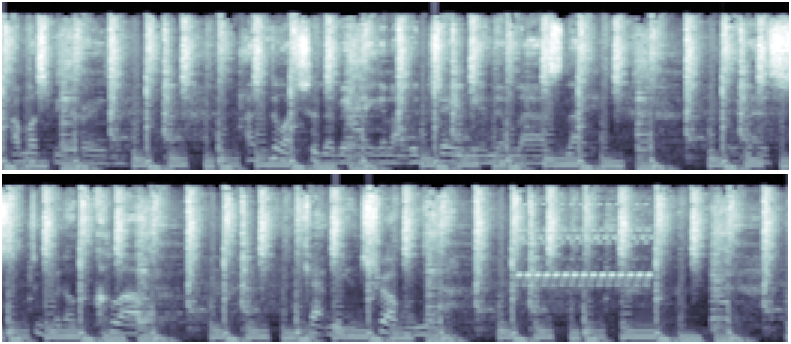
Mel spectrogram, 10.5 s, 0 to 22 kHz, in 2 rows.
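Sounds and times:
speech: 0.1s - 10.4s
phone ringing in a rhythmic electronic pattern: 8.7s - 9.6s.

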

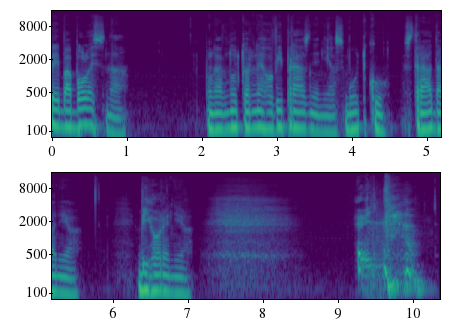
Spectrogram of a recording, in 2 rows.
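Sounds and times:
speech: 0.0s - 1.1s, 2.1s - 5.6s, 6.4s - 7.8s, 9.3s - 10.2s
long breathy intake of air: 7.2s - 8.6s
person sneezing: 9.3s - 10.3s.

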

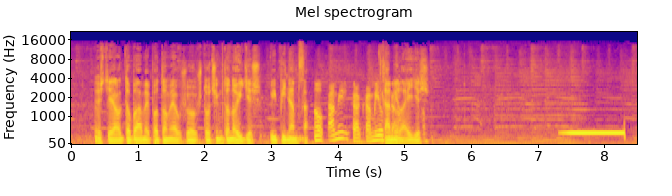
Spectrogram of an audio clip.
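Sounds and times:
speech: 0.4s - 5.5s
telephone ringing tone on a call: 7.3s - 8.4s.

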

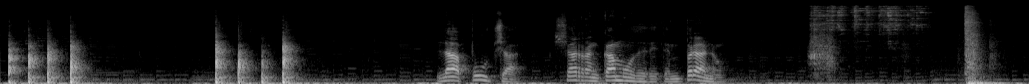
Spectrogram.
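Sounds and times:
knocking on a wooden door: 0.0s - 0.9s, 2.2s - 3.1s
speech: 4.4s - 7.4s.

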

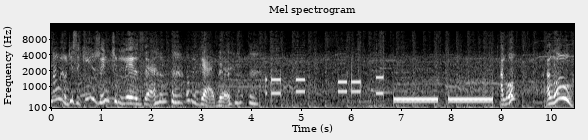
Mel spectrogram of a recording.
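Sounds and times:
speech: 0.2s - 4.5s, 9.0s - 10.4s
mobile phone two-tone keypad beeps while dialing: 5.8s - 8.9s.

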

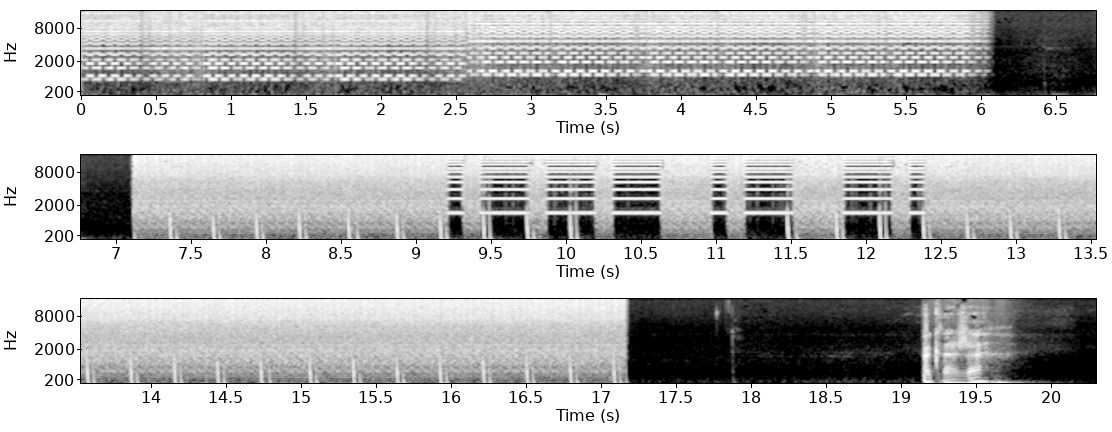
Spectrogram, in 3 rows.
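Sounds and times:
VOR radio navigation beacon buzzing electronic tones: 0.0s - 6.1s, 7.1s - 17.2s
VOR radio navigation beacon rapid rhythmic pulses: 7.1s - 17.2s
speech: 19.3s - 19.8s.

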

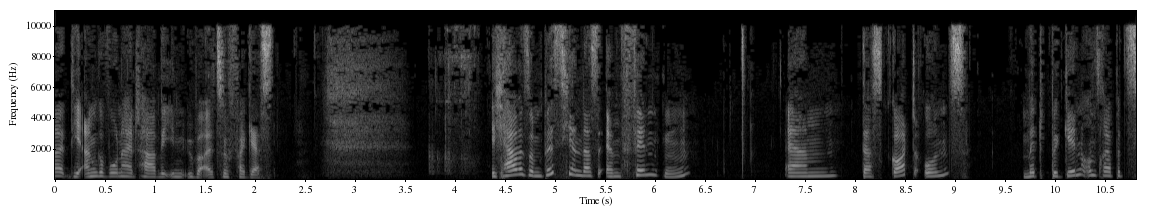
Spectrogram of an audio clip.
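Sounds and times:
speech: 0.0s - 3.0s, 4.4s - 6.4s, 7.3s - 10.7s
bunch of keys jingling and clinking: 3.8s - 4.3s.

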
